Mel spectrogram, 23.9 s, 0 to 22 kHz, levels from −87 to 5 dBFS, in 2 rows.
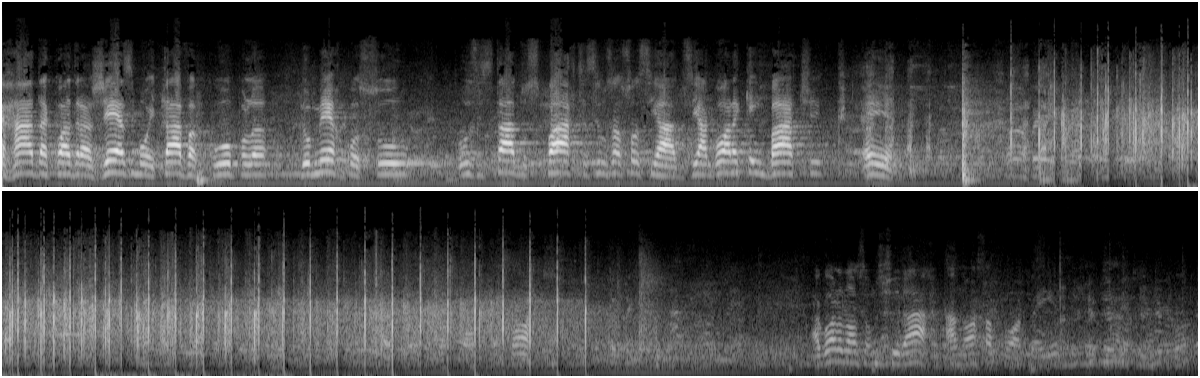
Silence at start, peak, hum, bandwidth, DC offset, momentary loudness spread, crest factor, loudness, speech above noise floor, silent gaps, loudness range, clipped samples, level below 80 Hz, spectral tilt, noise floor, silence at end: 0 s; -2 dBFS; none; 11 kHz; under 0.1%; 21 LU; 18 dB; -19 LUFS; 27 dB; none; 16 LU; under 0.1%; -56 dBFS; -4 dB/octave; -45 dBFS; 0.15 s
